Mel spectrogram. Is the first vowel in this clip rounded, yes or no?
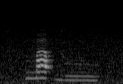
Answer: no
